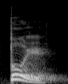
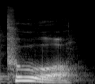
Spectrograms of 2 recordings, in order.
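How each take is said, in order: First: The oo vowel is short and clipped. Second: The oo vowel is drawn out and elongated. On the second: "the American ooh"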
